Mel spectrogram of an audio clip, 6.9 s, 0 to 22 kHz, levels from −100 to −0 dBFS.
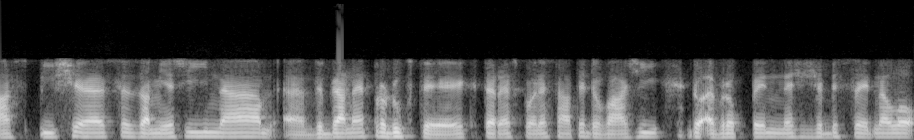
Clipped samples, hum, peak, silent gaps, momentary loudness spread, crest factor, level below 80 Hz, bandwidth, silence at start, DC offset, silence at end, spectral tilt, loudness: under 0.1%; none; 0 dBFS; none; 6 LU; 20 dB; -50 dBFS; 5.4 kHz; 0 s; under 0.1%; 0 s; -9 dB/octave; -20 LUFS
